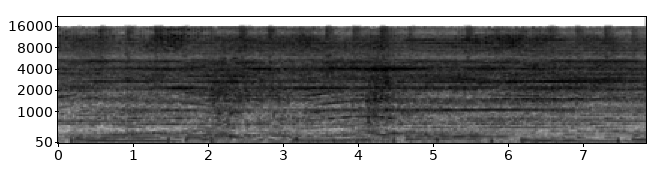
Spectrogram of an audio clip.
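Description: Radio-controlled scale Alouette III model helicopter flying low and steady, its rotor and motor running with a continuous whine.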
